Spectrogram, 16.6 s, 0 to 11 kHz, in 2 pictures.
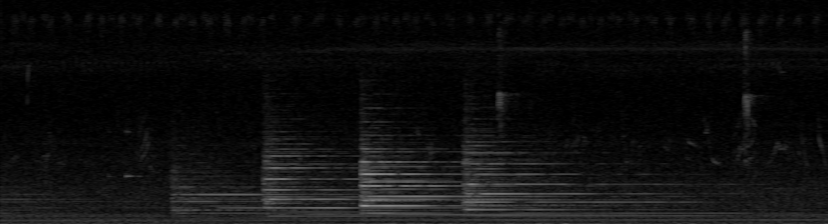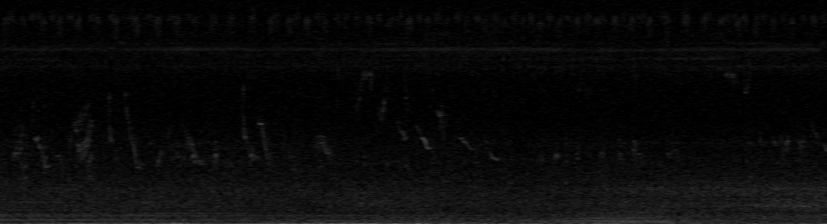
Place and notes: Memorial Carillon and Campanile, Lawrence, Kansas, USA - Memorial Carillon and Campanile
Bells of the University of Kansas Memorial Carillon sounding 5 p.m. captured from the rooftop of the Mississippi Parking Garage. The Carillon and Campanile were constructed as a memorial to university students who died in World War II.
